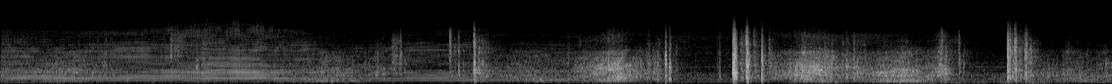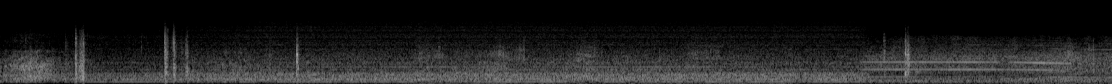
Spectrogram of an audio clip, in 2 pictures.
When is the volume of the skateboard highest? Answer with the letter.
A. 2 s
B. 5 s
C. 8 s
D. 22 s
C.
